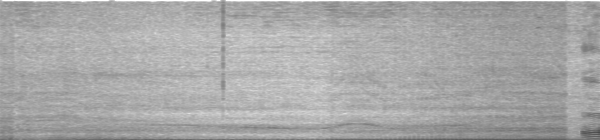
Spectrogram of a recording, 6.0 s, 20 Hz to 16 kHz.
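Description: Honda CBR500R's parallel-twin engine running while riding. About halfway through, the engine note wavers, then rises steadily as the bike accelerates, and drops suddenly just before the end.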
